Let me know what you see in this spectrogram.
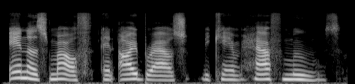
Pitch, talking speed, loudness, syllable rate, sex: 230 Hz, 120 wpm, -16 LUFS, 3.6 syllables/s, female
